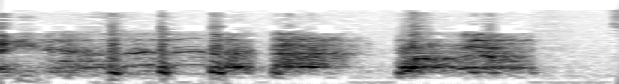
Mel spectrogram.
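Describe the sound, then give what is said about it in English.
A dog barks during a phone call, giving a quick run of sharp, high yips and barks in several bursts, with talk mixed in. “Dog alert.”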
